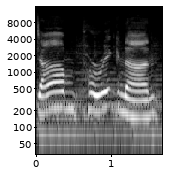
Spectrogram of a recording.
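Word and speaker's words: Dom Pérignon: Way back in 1697, a monk named Dam Perignan, and I have it on good authority, that's the way he pronounced it.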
